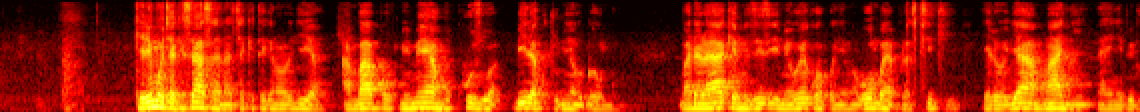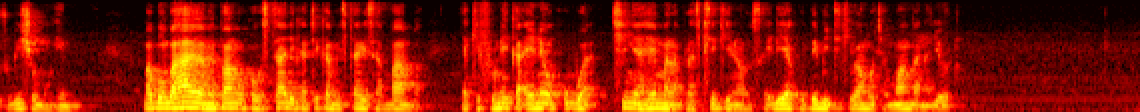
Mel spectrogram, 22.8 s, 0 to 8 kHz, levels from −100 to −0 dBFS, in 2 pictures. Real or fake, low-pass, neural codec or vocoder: real; 7.2 kHz; none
